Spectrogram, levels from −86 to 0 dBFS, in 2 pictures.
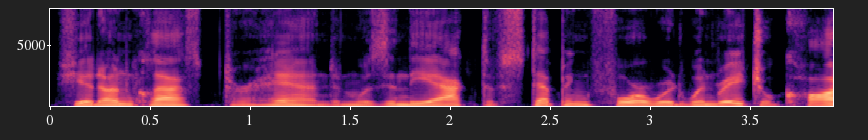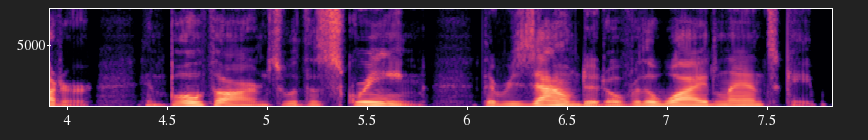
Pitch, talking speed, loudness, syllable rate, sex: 125 Hz, 220 wpm, -21 LUFS, 5.5 syllables/s, male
